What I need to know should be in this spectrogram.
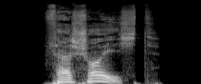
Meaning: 1. past participle of verscheuchen 2. inflection of verscheuchen: second-person plural present 3. inflection of verscheuchen: third-person singular present
- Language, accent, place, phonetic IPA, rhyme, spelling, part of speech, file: German, Germany, Berlin, [fɛɐ̯ˈʃɔɪ̯çt], -ɔɪ̯çt, verscheucht, verb, De-verscheucht.ogg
